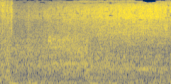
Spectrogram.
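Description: DAZN broadcast intro sting: electronic music and sound-design effects, with a hissing swell that builds over the second half and cuts off sharply at the end.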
